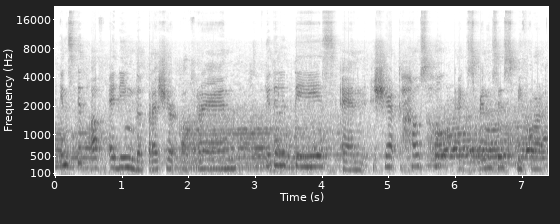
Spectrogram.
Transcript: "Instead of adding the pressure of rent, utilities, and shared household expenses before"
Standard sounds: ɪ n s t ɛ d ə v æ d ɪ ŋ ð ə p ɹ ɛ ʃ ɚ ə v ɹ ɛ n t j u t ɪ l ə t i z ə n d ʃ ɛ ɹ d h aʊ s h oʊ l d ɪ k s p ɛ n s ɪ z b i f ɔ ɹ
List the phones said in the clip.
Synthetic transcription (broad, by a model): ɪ n s t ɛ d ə f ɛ d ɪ ŋ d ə p ɹ ɛ ʃ ɚ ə f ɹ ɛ n j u t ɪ l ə t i s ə n ʃ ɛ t h aʊ s h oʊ l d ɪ k s p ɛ n s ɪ s b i f ɔ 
